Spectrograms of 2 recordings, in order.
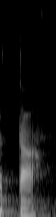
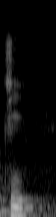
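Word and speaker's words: ち: अब ता के बाद आता है ची। अब आप सोच रहे होंगे कि ता के बाद ती क्यों नहीं आया, बट जैपनीज प्रोनाउंसिएशन में ती नहीं होता है, ची होता है।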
